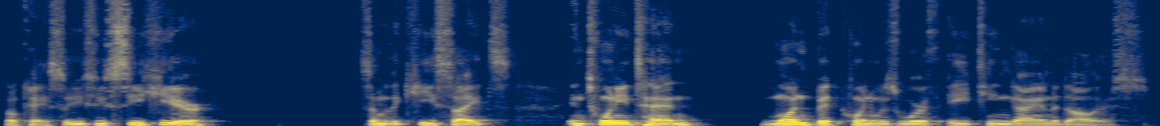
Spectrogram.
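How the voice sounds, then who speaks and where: A man with a mellow, medium-pitched voice speaks a little slowly as an investment guest on an interview. He explains things patiently, full of fillers and restarts, checking whether listeners are following.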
